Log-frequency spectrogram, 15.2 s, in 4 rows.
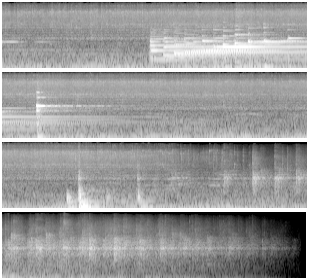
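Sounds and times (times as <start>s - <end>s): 
rain: 0.5s - 10.3s.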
